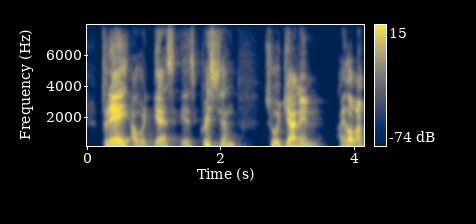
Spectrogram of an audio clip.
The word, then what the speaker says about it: Suojanen: In Finnish, it would be Suojanen, but in English, we pretend there's no U and say Sojanen. And in Spanish, it tends to get pronounced pretty consistently as Suojanen.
